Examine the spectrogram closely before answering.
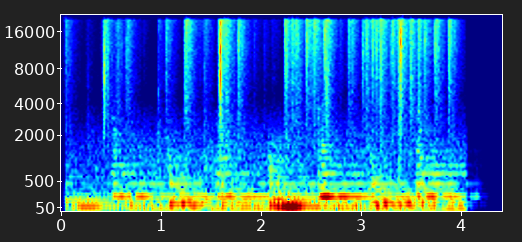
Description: Merlitons Pizz, a pizzicato ostinato pattern on violas, cellos and basses.; Rule of Three; The Nutcracker; This is a standard oom-pah type of figure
